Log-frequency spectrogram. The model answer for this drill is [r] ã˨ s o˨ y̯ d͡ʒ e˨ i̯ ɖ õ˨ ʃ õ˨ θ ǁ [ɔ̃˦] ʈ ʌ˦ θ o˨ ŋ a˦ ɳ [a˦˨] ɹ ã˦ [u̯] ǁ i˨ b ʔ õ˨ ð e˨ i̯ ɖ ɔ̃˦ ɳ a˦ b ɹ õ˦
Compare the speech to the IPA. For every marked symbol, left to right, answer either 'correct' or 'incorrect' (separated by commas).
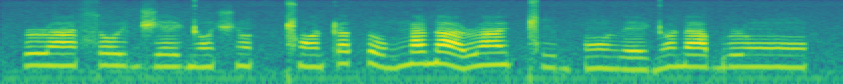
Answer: incorrect, incorrect, correct, incorrect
